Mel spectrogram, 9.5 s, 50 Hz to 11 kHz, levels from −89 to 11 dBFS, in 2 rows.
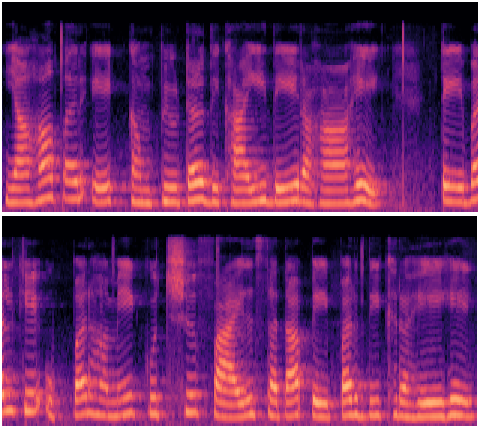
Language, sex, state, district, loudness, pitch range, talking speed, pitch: Hindi, female, Madhya Pradesh, Dhar, -15 LUFS, 220-245 Hz, 120 wpm, 230 Hz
